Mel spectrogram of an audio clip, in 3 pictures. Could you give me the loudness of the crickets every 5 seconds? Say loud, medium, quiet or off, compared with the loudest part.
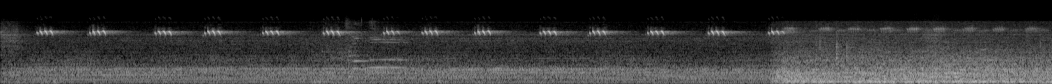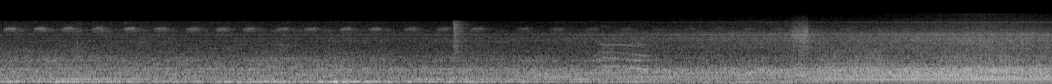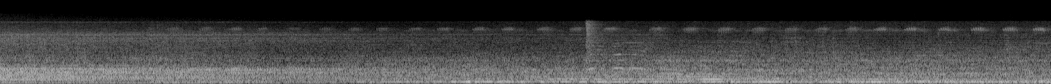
loud, loud, loud, medium, medium, loud, loud.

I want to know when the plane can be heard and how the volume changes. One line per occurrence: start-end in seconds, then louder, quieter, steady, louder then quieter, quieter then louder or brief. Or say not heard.
0.0-31.5 louder then quieter.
